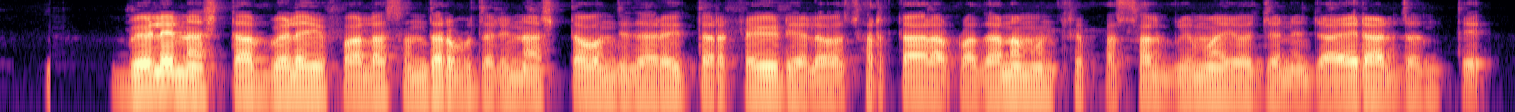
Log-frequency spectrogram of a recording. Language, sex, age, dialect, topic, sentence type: Kannada, male, 18-24, Mysore Kannada, agriculture, statement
